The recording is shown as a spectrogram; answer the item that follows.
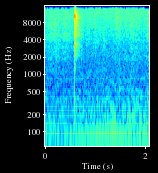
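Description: A single sharp click about half a second in, over a steady low hum of the room.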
